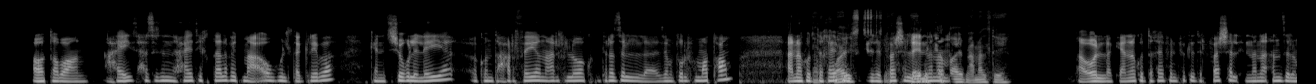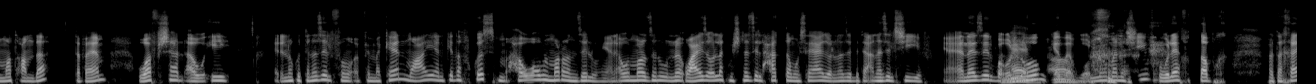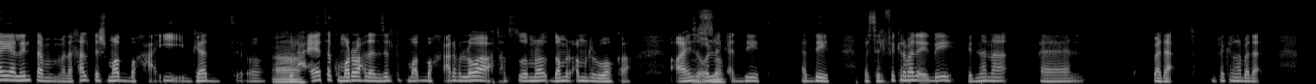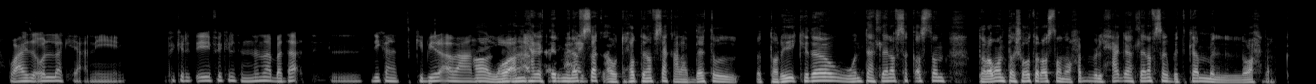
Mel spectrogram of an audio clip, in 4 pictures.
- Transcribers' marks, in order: other background noise; tsk; in English: "Chef"; laugh; in English: "Chef"; unintelligible speech
- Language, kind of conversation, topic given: Arabic, podcast, إزاي بتتعامل/ي مع الخوف من الفشل؟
